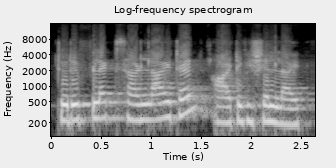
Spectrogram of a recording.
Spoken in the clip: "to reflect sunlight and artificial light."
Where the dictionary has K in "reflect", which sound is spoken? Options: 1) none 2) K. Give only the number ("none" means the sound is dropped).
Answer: 2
